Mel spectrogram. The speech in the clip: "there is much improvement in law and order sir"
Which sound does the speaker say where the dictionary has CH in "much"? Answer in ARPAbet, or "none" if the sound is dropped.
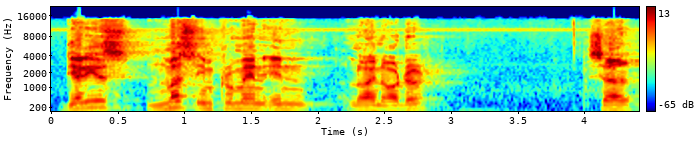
S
